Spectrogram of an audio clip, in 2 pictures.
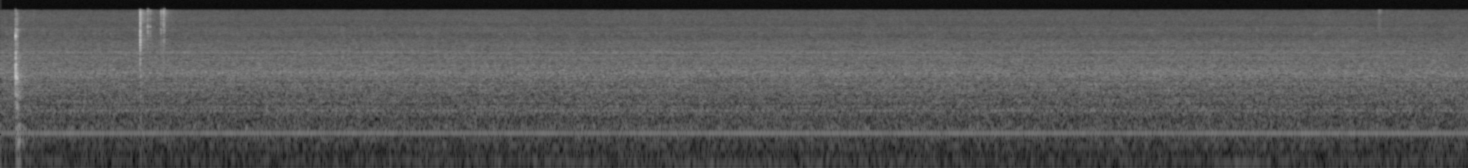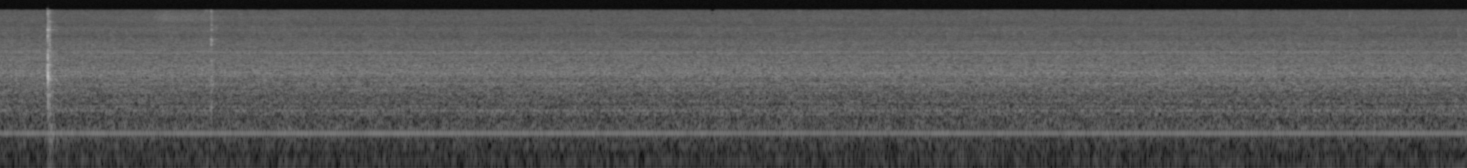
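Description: Steady machine hum with one constant low-middle tone over an even hiss, broken by sharp clicks: a loud one at the very start, a faint one just after, another loud one about halfway and a faint one soon after it.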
